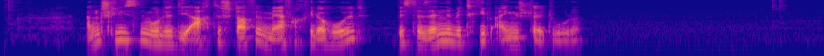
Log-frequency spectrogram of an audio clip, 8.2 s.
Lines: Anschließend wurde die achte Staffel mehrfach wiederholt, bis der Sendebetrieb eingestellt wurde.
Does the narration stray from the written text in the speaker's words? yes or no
no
